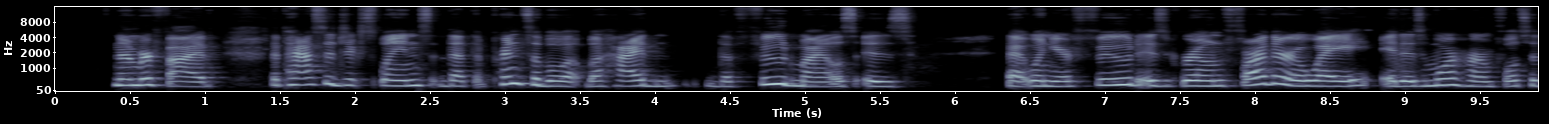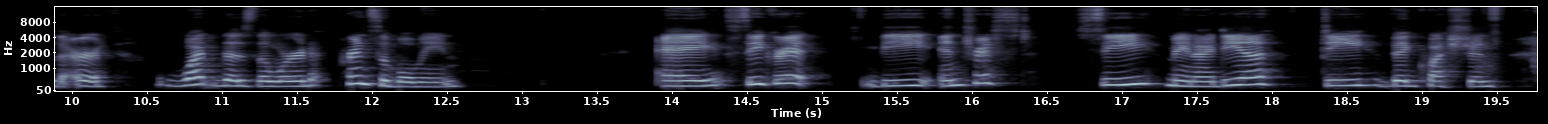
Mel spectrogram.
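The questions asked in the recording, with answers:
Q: What does the word principle mean?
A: C: Main idea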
